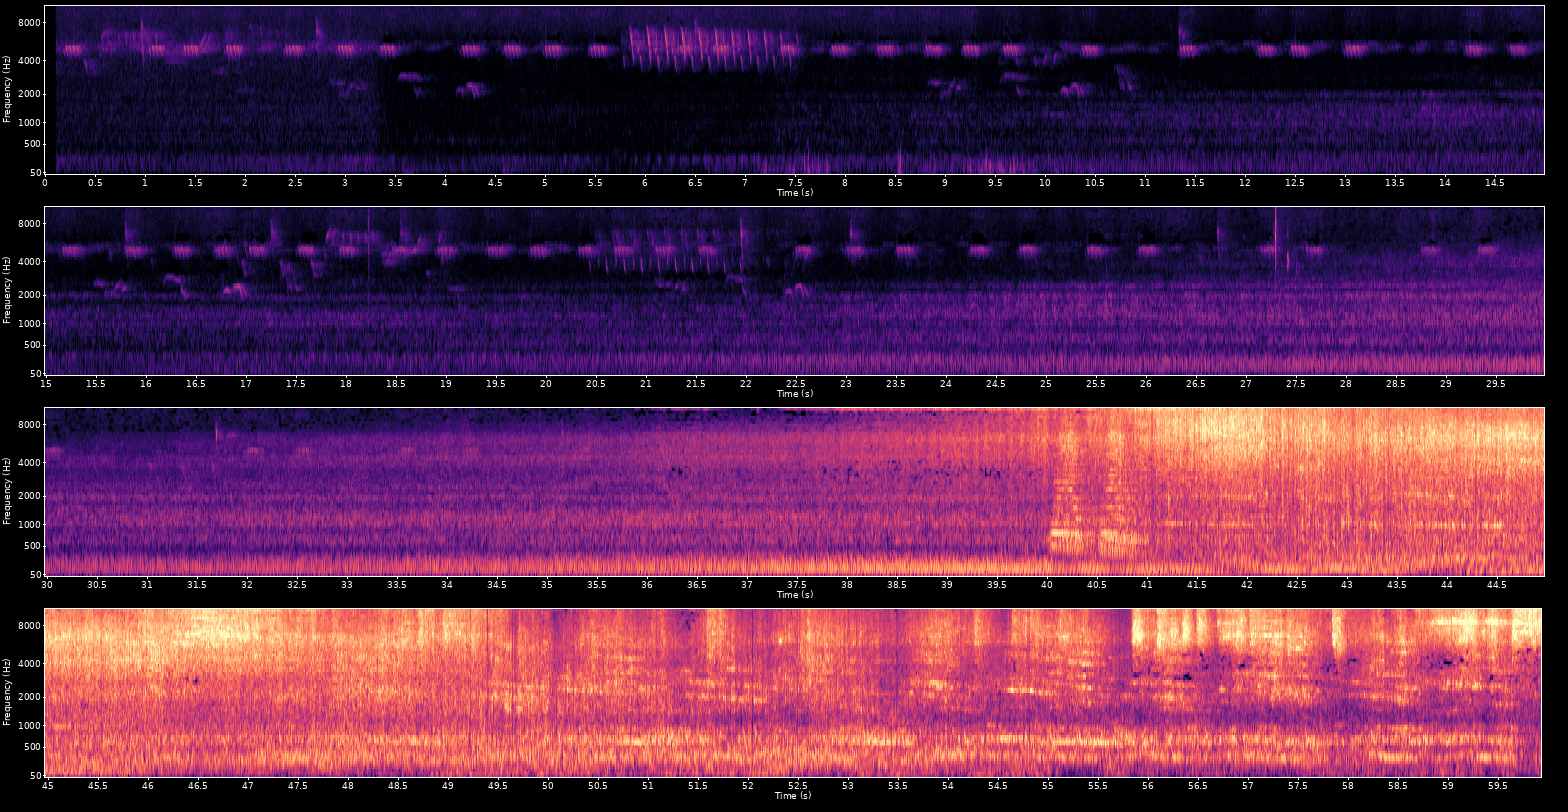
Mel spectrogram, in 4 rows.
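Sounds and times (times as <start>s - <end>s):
freight train rumble: 0.1s - 59.9s
insect chirping: 0.2s - 27.9s, 28.6s - 33.8s.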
